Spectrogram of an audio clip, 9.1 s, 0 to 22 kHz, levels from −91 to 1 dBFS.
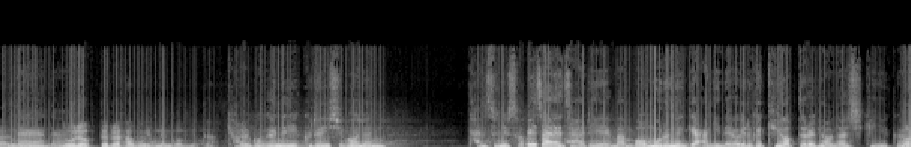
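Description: Throughout the clip there is a block size mismatch (padded). One stage hands over shorter blocks than the next reads, which fits a 1024-sample read, and zeros fill each remainder. The result is a 43.1 Hz buzz and playback running at 0.861 times normal speed.

From 1.36 to 6.89 s, feedback echo between two devices appears. One device replays what the other's microphone sent, and that microphone picks it up again outside the reach of either echo canceller. Words return roughly every fifth of a second, peaking at about 21 dB below the speech.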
